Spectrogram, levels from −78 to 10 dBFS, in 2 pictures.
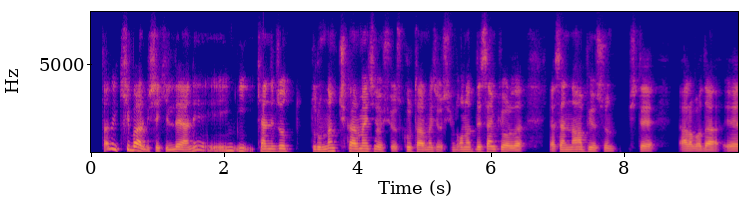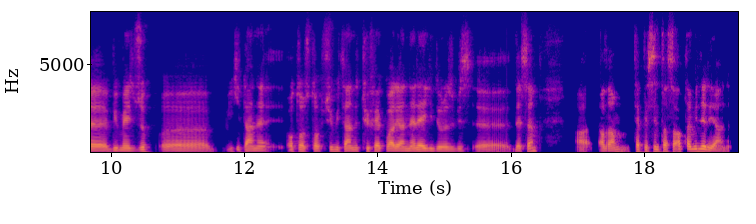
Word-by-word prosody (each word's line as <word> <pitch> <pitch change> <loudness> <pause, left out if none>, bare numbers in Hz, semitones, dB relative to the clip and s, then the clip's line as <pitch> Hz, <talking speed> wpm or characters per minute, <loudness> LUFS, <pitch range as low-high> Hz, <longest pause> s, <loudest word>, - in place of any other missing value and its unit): Tabii, 290 -3 +1
kibar 235 -7 +5
bir - - -3
şekilde, 120 +3 +1
yani, 125 +8 +4 0.2
eee, - - -4
ııı, 170 -3 -3
kendimizi 145 0 +2
o 150 - +4 0.4
durumdan 135 +6 +2
çıkarmaya 155 -2 +3
çalışıyoruz, 115 -9 -2
kurtarmaya 125 -1 +2
çalışıyoruz. - - -4
Şimdi 120 +1 -7
ona 125 0 0
desem 135 +1 +3
ki 135 - -1
"Orada, 115 -1 +3 0.3
ya, - - +1
sen 125 0 +1
ne - - +1
yapıyorsun, 120 -5 -1
işte, 105 -3 0 0.3
arabada, 110 +1 +2
eee, 105 -1 +2
bir 110 - -1
meczup, 110 +3 -1
eee, - - -2 0.2
2 - - -10
tane 110 -2 -1 0.2
otostopçu, 115 +1 -2
1 120 - -4
tane 115 0 0
tüfek 115 -1 -1
var. 105 -1 +4
Ya, 100 -1 +3
nereye 110 +3 +3
gidiyoruz 95 -2 -2
biz, 95 0 -8
eee?" 70 - -5
desem - - -1 0.6
a - - -3 0.2
adam 110 +2 -1
tepesinin 125 0 0
tası 125 -1 0
atabilir, 140 0 +2
yani. 100 -5 -1
120 Hz, 150 wpm, -23 LUFS, 110-135 Hz, 0.6 s, kibar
